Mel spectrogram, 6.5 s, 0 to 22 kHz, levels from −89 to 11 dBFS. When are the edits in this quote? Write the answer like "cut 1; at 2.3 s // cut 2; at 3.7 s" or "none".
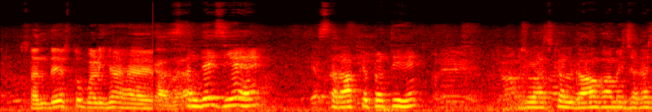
cut 1; at 1.5 s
